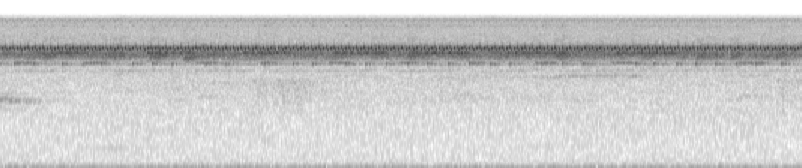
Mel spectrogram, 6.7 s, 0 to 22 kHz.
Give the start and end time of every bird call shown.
[0.00, 6.68] Buff-breasted Wren (Cantorchilus leucotis)
[0.68, 1.18] Gray-fronted Dove (Leptotila rufaxilla)
[4.68, 6.68] Hauxwell's Thrush (Turdus hauxwelli)

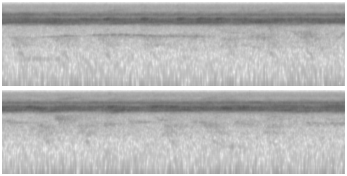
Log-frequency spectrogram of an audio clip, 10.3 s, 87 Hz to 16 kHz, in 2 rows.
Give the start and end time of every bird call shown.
[0.00, 10.30] Hauxwell's Thrush (Turdus hauxwelli)
[0.00, 10.30] Mealy Parrot (Amazona farinosa)
[0.47, 3.27] Black-faced Antthrush (Formicarius analis)
[5.67, 10.30] unidentified bird
[8.97, 9.47] Bluish-fronted Jacamar (Galbula cyanescens)

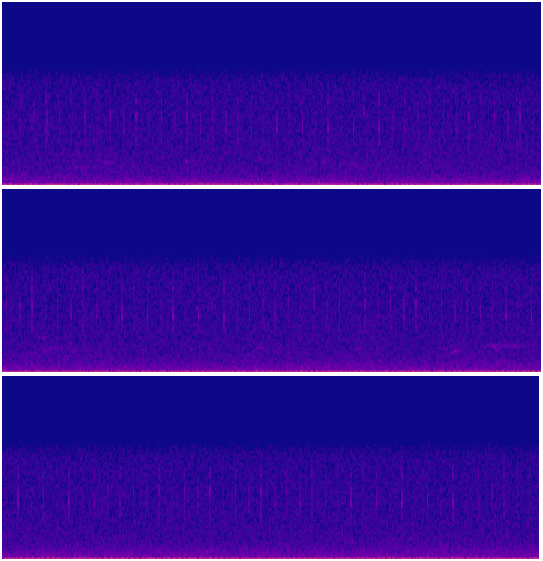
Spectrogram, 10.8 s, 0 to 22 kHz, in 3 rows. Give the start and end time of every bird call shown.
[0.00, 10.77] Gray Catbird (Dumetella carolinensis)

